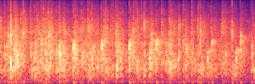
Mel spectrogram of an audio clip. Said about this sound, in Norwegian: Gi en applaus.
